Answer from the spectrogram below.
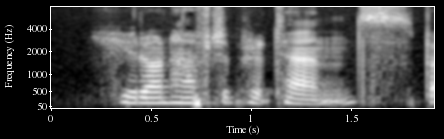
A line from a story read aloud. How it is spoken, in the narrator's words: Bucky muttered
